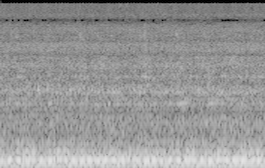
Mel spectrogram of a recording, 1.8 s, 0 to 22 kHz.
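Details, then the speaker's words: 1974 Ford F100 V8 with Holley Sniper EFI, after fixing a crimped fuel return hose that had made the pump bind and stall the engine: smooth even idle, no hunting or stalling, runs like a sewing machine. "But right now it sounds like and it sound like it run like a sewing machine right now."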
